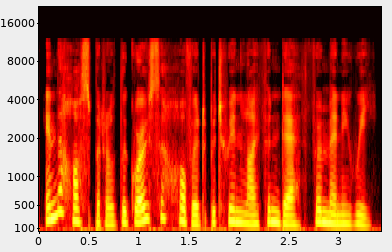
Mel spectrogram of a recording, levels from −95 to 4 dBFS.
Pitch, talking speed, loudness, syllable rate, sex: 195 Hz, 230 wpm, -20 LUFS, 6.2 syllables/s, female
